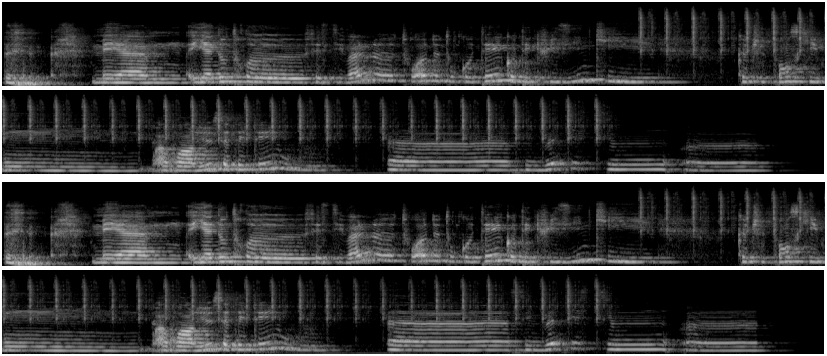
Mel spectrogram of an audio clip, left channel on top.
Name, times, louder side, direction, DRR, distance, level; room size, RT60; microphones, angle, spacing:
voice 1, 0.0-7.0 7.4-11.5, right 1 dB, 20° right, 5.7 m, -26 dB
sound 1, 6.4-14.3, left 3 dB, 10° left, 2.6 m, -36 dB
voice 2, 12.1-15.8, right 2 dB, 80° right, 2.8 m, -29 dB
27.5 x 21.0 x 4.9 m
head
